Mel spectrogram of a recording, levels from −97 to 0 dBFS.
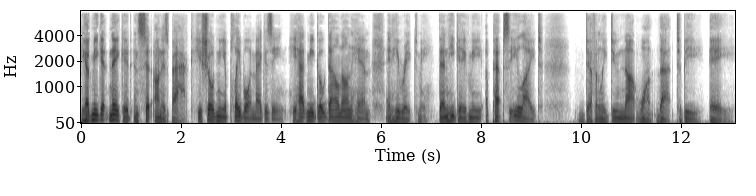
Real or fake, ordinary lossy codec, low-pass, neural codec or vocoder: fake; MP3, 48 kbps; 7.2 kHz; codec, 16 kHz in and 24 kHz out, 0.4 kbps, LongCat-Audio-Codec, two codebook decoder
